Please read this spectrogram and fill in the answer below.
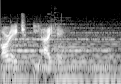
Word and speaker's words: Rhein: R-H-E-I-N. Rhein. I'm going to say that's pronounced with the silent H, long R, like, and sound like 9.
